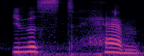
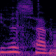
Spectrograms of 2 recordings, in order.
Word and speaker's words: Evesham: Zwischen Chesterfield und Evesham, glaube ich, wird das ausgesprochen. Chesterfield und Evesham, also das hier.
